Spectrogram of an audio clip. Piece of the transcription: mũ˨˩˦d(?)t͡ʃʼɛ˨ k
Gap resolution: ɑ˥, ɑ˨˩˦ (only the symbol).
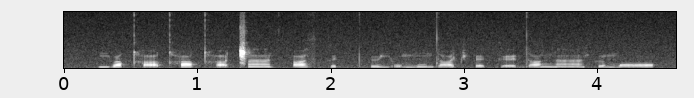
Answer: ɑ˨˩˦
